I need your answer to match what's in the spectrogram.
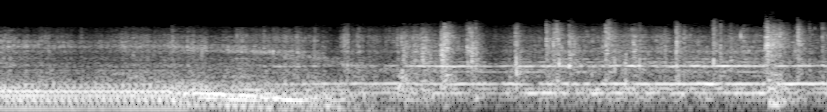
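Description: car engine idling

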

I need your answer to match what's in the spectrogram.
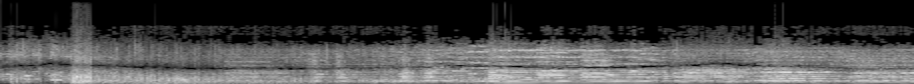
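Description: thunderstorm with rolling thunder

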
